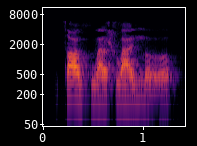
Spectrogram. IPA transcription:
t̪ ɑ˥˩ ʊ̯ x w ä˧˥ ʂ w a˧˥ ɪ̯ n̪ ɤ̰˨˩˦

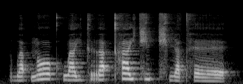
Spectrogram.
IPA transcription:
b a˨˩ p̚ n ɔː˥˩ kʰ w a˧ j k r a˦˥ ʔ kʰ a˥˩ j t͡ɕ i˦˥ ʔ t͡ɕʰ i˩˦ a̯ tʰ ɛː˨˩

